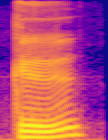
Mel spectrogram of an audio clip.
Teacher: the root of the tongue has blocked the throat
